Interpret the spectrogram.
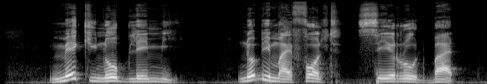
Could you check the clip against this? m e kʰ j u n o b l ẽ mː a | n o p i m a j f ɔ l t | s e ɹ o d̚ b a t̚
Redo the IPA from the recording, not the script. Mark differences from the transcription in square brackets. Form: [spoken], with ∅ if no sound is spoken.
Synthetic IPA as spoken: m e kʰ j u n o b l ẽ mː [i] | n o [b] i m a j f ɔ l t | s e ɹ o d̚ b a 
